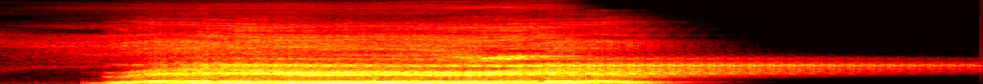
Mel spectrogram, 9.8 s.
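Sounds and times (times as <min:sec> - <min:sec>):
monster growling: 0:01.0 - 0:07.0.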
